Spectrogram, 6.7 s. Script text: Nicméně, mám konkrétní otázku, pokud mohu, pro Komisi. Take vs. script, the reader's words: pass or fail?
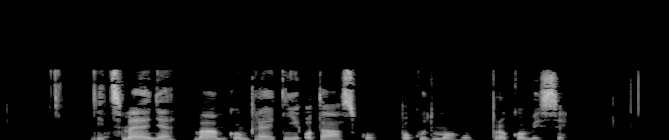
pass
